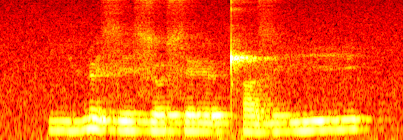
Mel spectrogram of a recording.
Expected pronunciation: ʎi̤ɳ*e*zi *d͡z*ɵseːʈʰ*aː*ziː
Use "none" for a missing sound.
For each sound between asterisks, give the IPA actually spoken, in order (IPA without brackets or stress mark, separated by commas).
i, z, a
